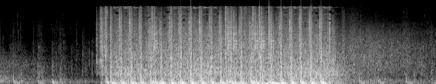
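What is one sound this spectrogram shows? A rifle fires a long, rapid burst, loud and close.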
